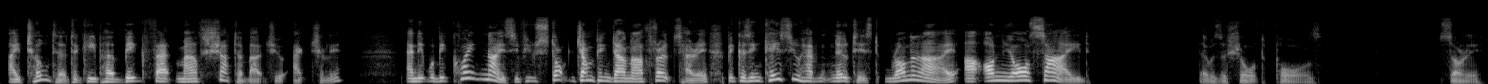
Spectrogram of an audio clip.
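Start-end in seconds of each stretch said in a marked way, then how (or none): 0.1-10.9 high, rising exasperation, slowing at end; a lightly voiced, fed-up schoolgirl; exasperated Hermione. Hermione scolds Harry. 14.4-14.8 low, soft apology. A narrator's reading. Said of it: "said Harry in a low voice".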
